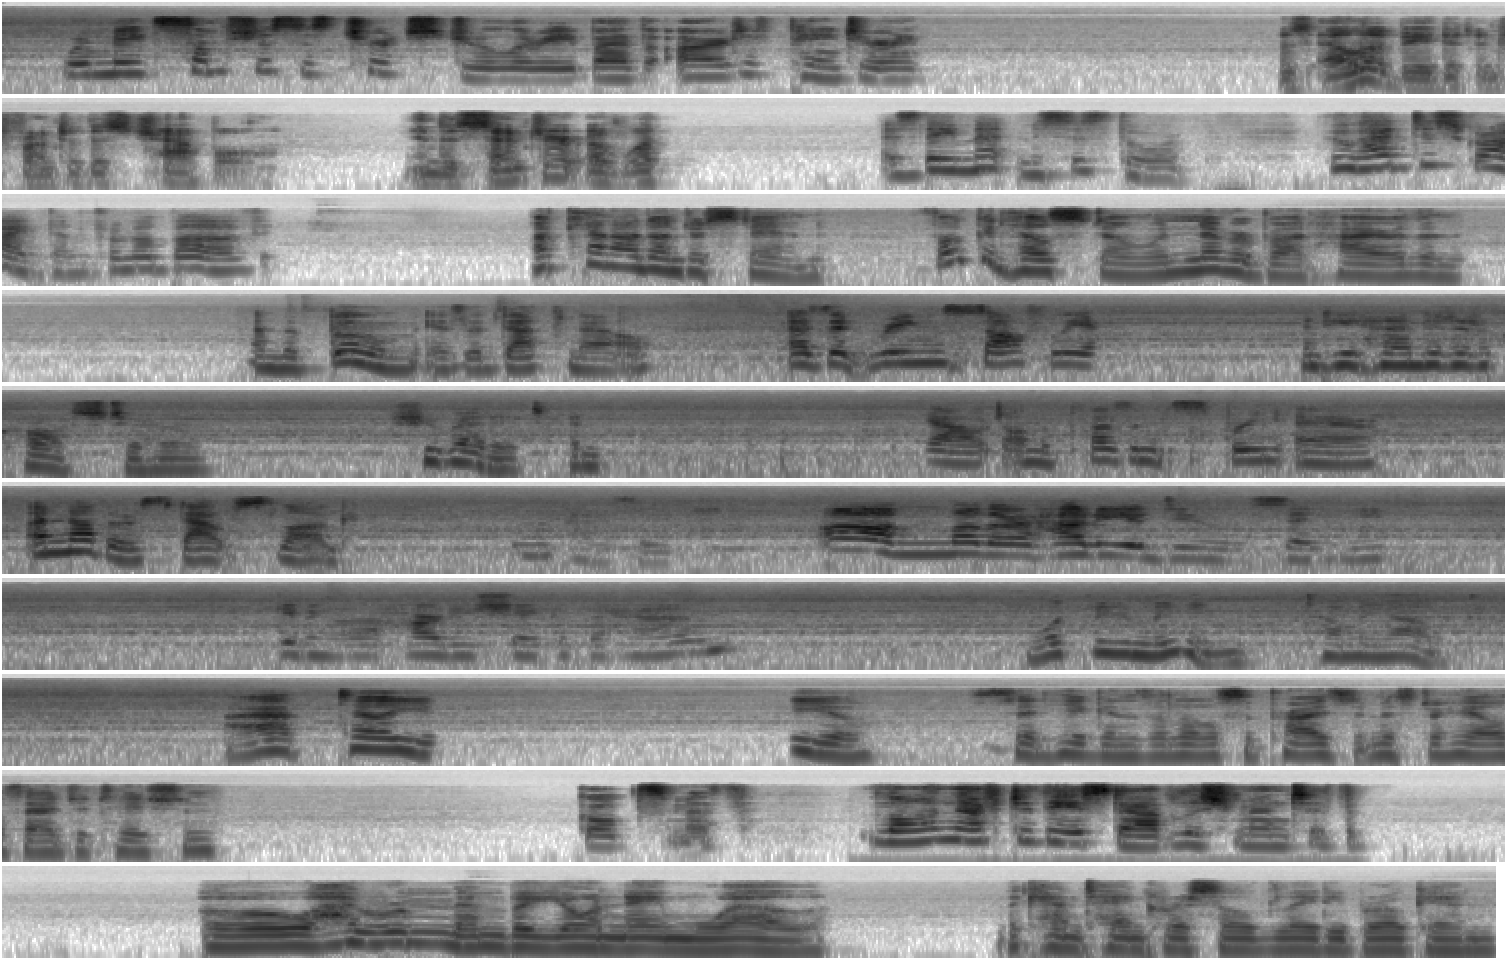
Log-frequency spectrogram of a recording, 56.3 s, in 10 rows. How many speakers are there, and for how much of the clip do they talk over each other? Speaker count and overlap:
6, no overlap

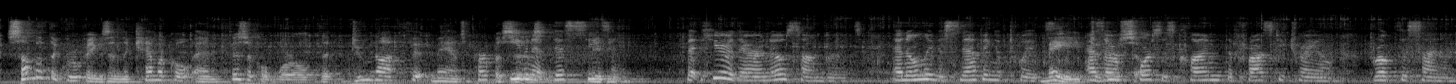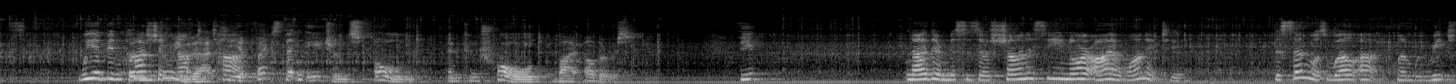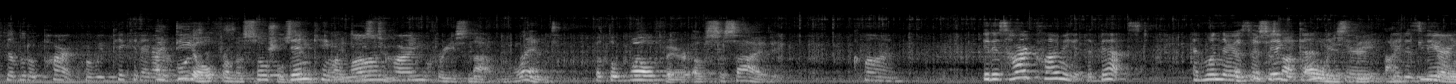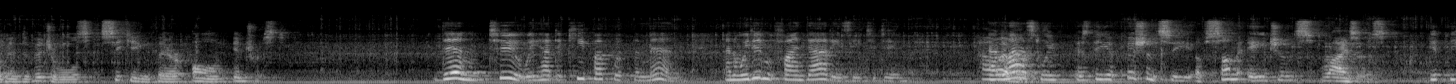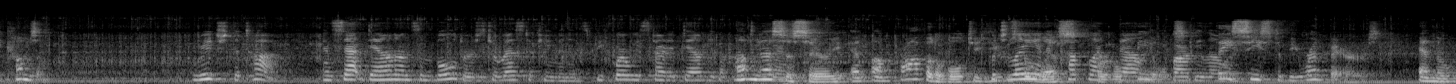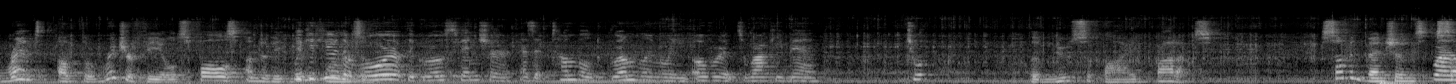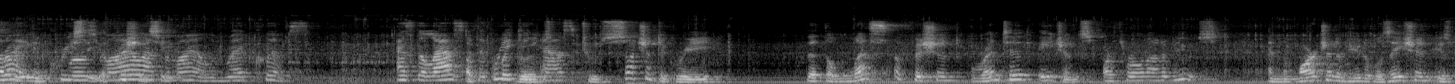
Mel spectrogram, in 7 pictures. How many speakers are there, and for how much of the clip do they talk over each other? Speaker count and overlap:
2, about 17%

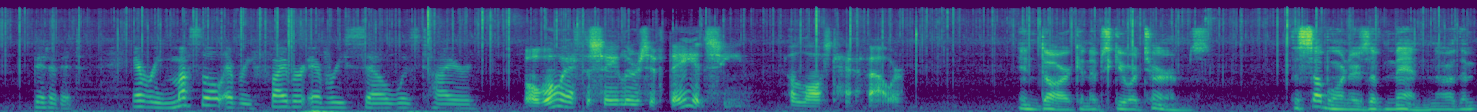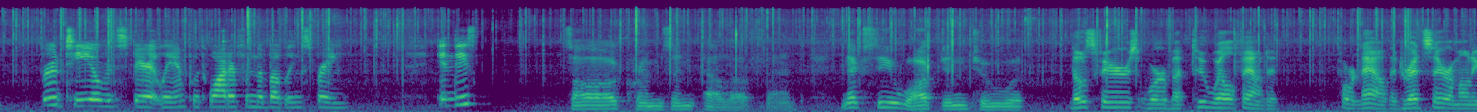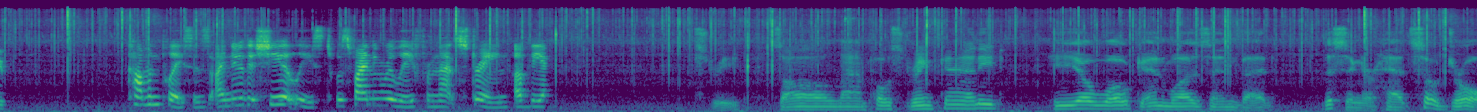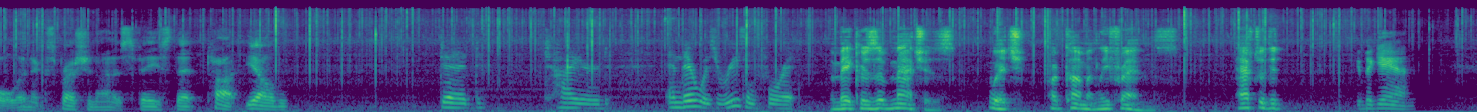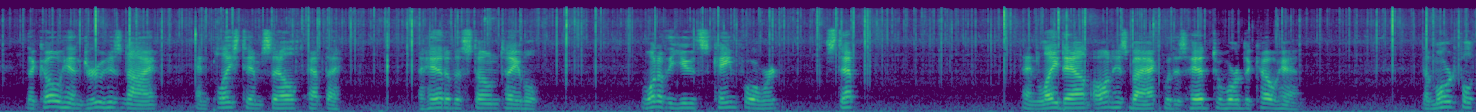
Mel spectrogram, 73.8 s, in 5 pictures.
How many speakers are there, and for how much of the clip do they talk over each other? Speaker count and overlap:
6, no overlap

